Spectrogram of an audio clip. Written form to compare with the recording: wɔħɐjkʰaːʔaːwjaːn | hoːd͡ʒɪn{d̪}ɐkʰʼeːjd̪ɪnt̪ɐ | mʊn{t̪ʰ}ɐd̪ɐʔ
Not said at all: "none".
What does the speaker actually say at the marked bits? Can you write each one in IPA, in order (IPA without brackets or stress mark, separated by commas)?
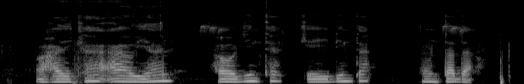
t̪, t̪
